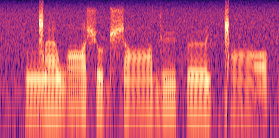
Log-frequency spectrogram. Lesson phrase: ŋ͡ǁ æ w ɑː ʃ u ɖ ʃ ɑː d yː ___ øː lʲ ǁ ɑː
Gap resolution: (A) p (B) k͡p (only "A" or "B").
A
